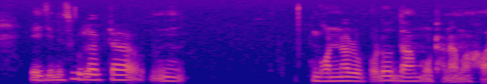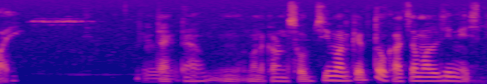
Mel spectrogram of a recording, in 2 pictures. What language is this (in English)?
Bangla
